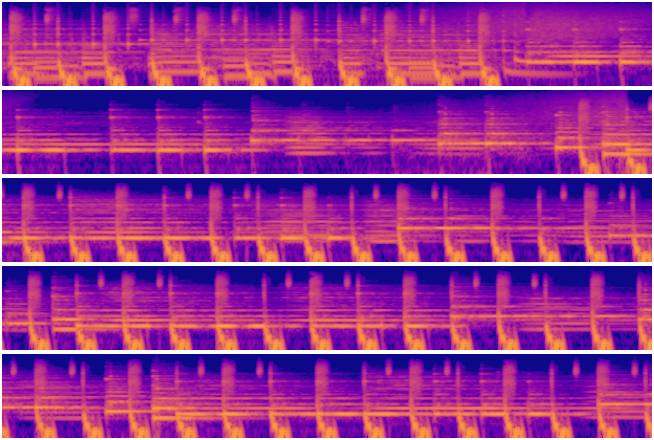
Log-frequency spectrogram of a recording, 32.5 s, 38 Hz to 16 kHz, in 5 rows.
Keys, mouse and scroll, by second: 2.8-4.6 drag, 3.5-4.7 typing, 7.4 click, 7.5 click, 11.5 click, 12.9 click, 15.1 click, 15.7 typing, 16.3 Return, 17.6 click, 17.9 click, 18.1 typing, 18.5 Return, 18.5 click, 20.6 click, 22.3 click, 23.7 typing, 24.8 Return, 27.1 click, 29.1 click, 29.9 u, 31.3 click.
